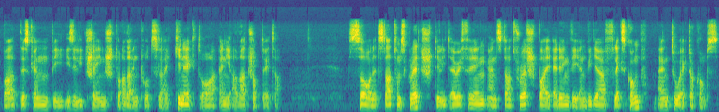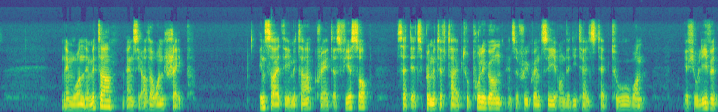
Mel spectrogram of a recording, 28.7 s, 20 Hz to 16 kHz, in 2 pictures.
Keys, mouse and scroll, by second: 7.1 click, 7.8 scroll down 1, 8.5-9.4 drag, 11.7-12.5 typing, 13.5 click, 16.8 scroll up 2, 17.0 click, 17.8-20.0 typing, 19.0 click, 21.3 click, 22.8-23.9 typing, 24.2 click.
